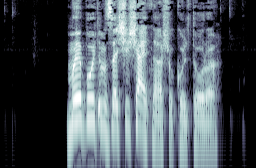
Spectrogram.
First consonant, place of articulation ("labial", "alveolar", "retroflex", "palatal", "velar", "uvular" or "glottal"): labial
